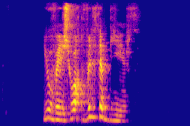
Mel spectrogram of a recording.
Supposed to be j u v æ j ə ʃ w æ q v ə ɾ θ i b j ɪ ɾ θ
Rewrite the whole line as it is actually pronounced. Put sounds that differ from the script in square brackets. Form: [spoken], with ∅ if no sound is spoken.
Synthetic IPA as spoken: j u v æ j ə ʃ w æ q v ə [l] θ [æ] b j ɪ ɾ θ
